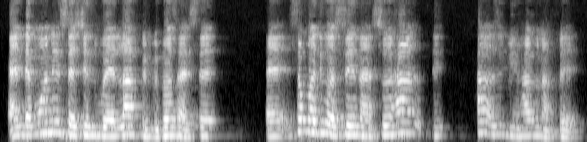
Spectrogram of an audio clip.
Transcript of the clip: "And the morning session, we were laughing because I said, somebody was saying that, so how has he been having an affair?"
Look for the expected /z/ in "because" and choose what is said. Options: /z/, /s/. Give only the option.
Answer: /s/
